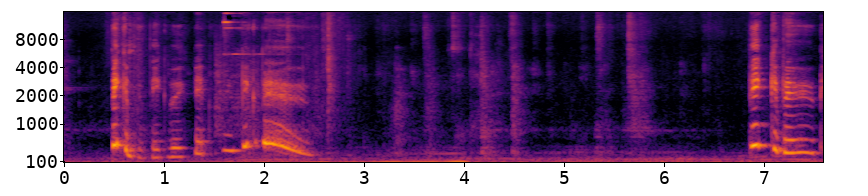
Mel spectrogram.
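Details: A cheeky foster Quaker parrot kept indoors with another parrot. A burst of speech-like chatter ends in a drawn-out falling note. After a quiet pause with low hum, a second speech-like phrase follows.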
